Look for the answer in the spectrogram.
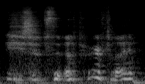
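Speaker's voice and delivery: talking through real laughter; cracking up. Real, not acted. Teller joking about the handkerchief delivery, cracking up. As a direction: laugh helplessly, words squeaking out between bursts. Cracks up at own wrong guess.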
